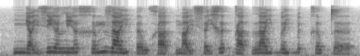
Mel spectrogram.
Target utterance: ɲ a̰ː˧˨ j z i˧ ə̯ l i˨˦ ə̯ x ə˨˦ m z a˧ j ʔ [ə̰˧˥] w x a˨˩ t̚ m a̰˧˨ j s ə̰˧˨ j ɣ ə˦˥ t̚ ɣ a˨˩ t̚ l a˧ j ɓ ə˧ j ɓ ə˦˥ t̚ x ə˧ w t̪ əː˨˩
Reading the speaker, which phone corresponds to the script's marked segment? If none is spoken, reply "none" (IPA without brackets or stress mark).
ə˨˩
